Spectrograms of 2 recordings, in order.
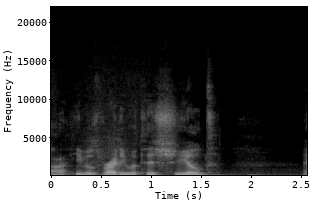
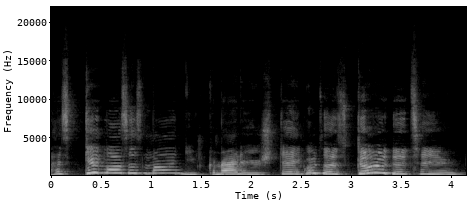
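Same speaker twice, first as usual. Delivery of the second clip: very high, louder cartoon crew voice; high squealing pirates; 4 dB louder than usual. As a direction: screech it like outraged pirates. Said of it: "the pirates screamed out".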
